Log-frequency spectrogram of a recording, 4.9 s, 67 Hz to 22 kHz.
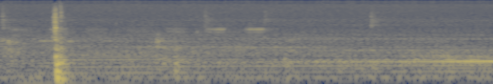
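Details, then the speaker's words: MidNite PowerFlo5 5.12 kWh LiFePO4 server rack battery powering a Club Car Precedent golf cart cut out when drawing over 100 amps; faint, quiet BMS beeps are heard over a quiet background, and the BMS button needed pushing to reset. "Oh, it cut out. So it did not like over 100 amps. Yep, and it died."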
